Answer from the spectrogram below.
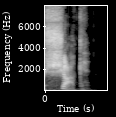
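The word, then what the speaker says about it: Shough: It's spelled so weird, yeah, but I've heard Shuck, everyone. Right? Yeah, I've heard everyone say Shuck. – That's what I've heard too, but it is spelled, to your point, S-O-U-G-H. – Right, yeah. But it's Tyler Shuck. That's how he pronounces it.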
